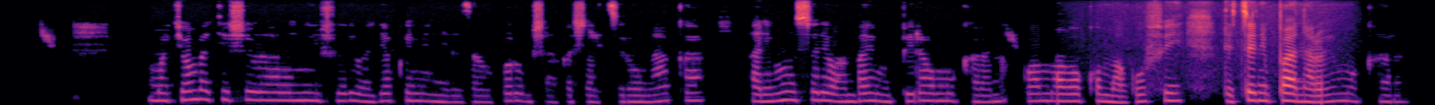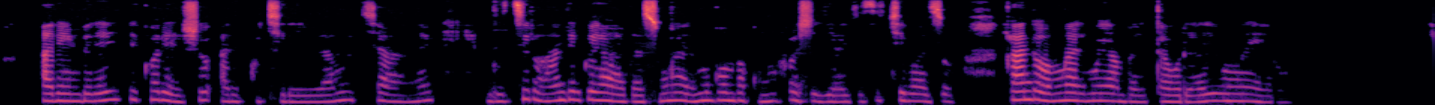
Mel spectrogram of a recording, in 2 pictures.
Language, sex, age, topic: Kinyarwanda, female, 25-35, education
